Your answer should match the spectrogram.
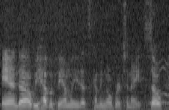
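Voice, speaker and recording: A woman's voice: low-pitched, flat delivery, fast, gravelly, over music, rough recording. A woman filming herself at home as she cooks, explaining each step in a chatty, instructive way with many fillers, recorded on a handheld camera in her kitchen. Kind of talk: casual cooking demonstration. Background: food sizzling in a pan.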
